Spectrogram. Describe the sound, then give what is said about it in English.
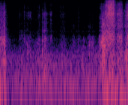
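A paper journal page being folded in half and creased: soft scattered rustles and scrapes, then a sharper, brighter crackle of paper near the end. “I'm pretending this is a journal page, so I'm going to fold it in half.”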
